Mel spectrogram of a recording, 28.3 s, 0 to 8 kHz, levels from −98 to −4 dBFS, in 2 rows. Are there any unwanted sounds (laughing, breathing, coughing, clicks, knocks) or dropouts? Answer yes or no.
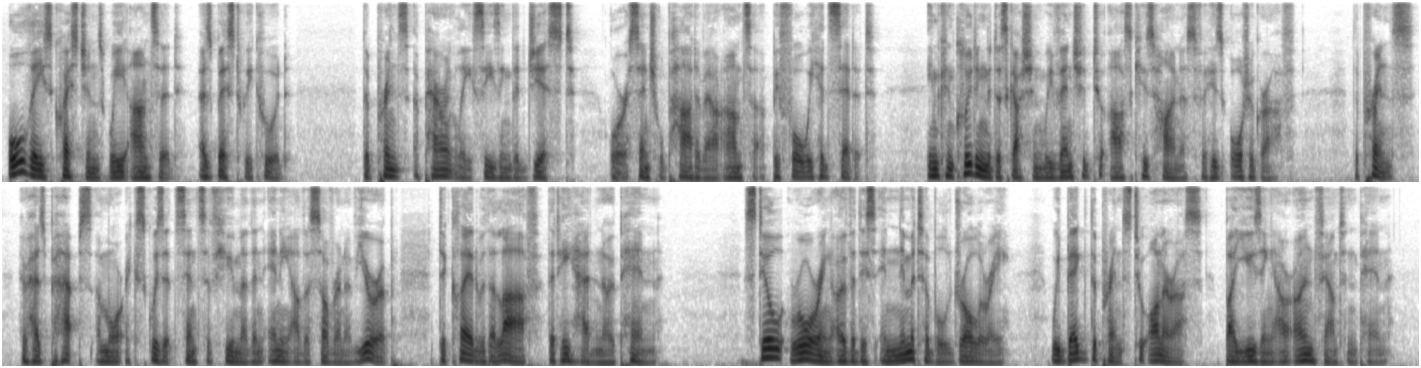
no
